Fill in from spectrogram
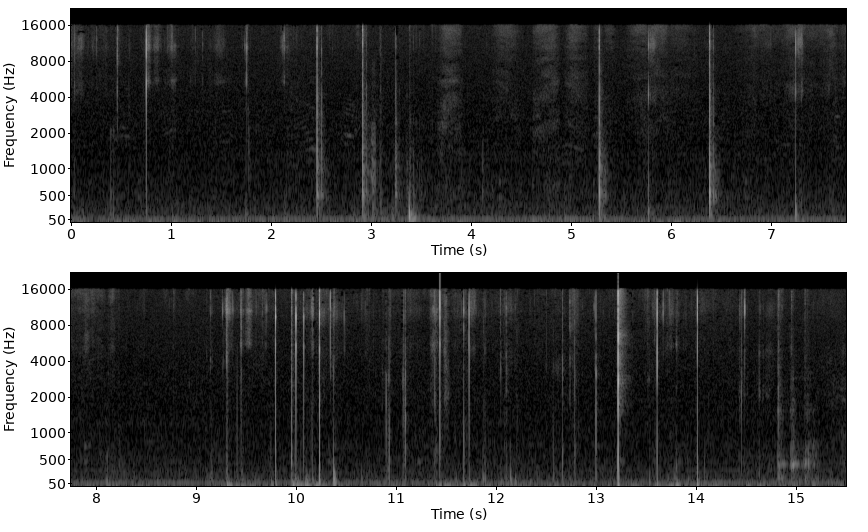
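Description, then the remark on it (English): ASMR sounds on a whiteboard: quiet, crisp taps and scratchy clicks, scattered at first and then bunching into a busier flurry near the end, with no talking. “Alright, that was the whiteboard.”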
